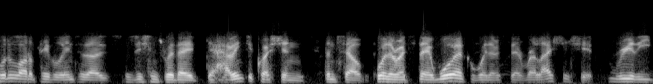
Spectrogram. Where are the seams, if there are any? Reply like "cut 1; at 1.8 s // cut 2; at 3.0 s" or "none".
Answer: none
